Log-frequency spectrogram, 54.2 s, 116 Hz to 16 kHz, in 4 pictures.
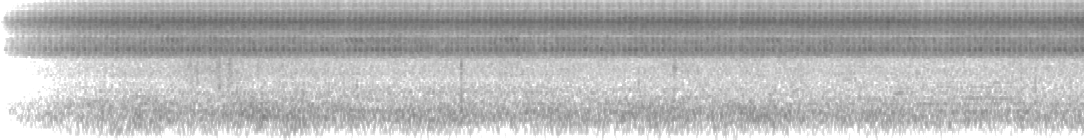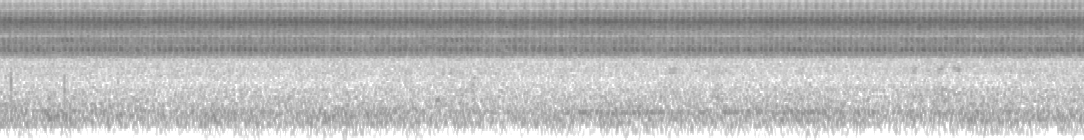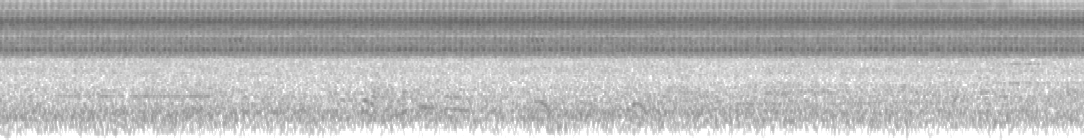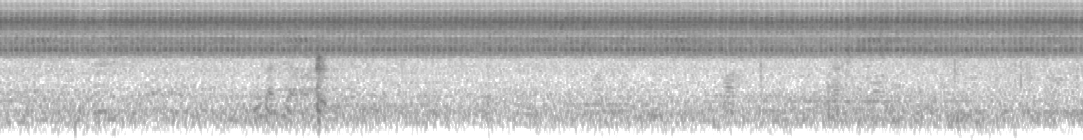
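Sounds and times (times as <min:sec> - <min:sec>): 
summer night insects in Asian countryside village: 0:00.0 - 0:54.1.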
